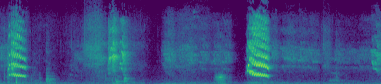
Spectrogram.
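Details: Baby parrots calling with loud harsh squawks, two strong falling bursts among fainter scratchy calls and a low background hum.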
